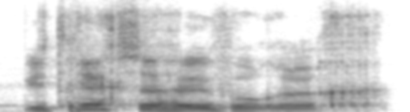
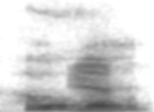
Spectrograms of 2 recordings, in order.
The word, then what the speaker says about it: Utrechtse Heuvelrug: So can you help me with the pronunciation? The Utrecht Heuvel down in, how do you say it, Danielle? Utrechtse Heuvelrug. Heuvelrug. Heuvelrug.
